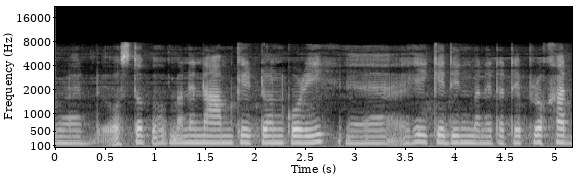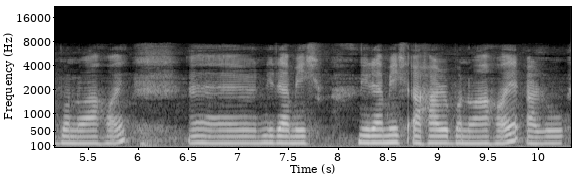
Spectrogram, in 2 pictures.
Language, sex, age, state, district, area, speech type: Assamese, female, 30-45, Assam, Goalpara, urban, spontaneous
